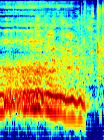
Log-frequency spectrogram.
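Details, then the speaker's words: Man's spoken imitation of snoring, meant as a sleep apnea impression: one long, rattling, low snore that slowly drops in pitch and trails off, then brief room noise. "wait wait that's just snoring that was just snoring that was just snoring"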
